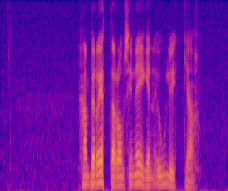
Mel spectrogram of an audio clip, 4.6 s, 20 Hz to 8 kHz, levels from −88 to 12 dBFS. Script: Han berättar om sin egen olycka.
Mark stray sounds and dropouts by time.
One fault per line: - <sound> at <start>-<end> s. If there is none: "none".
none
